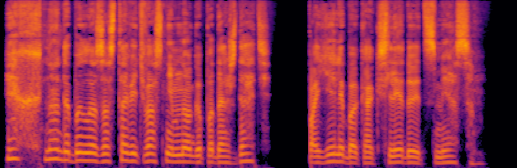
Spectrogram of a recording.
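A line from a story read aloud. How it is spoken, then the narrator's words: Sighing. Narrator (Russian): вздохнула Кэти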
